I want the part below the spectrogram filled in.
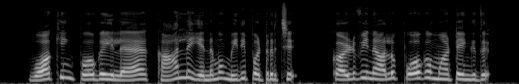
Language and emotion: Tamil, disgusted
